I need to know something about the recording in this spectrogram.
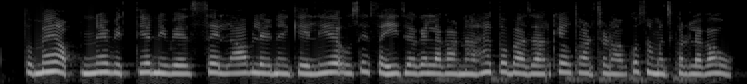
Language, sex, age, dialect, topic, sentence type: Hindi, female, 18-24, Hindustani Malvi Khadi Boli, banking, statement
